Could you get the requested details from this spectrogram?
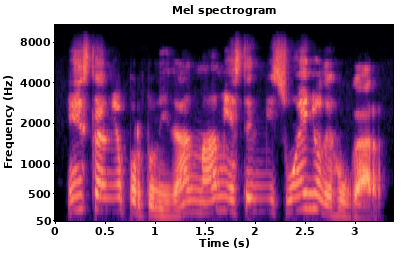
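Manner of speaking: put-on high, pleading boy voice, words tumbling out; desperate boy. Boy pleads with his mother to let him play, desperate. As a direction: beg as if this is the only chance ever.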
